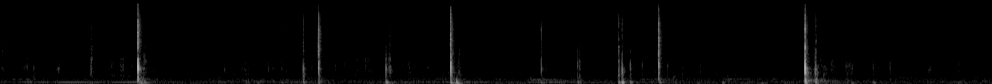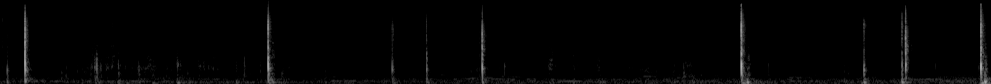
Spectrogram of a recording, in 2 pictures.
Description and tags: Open and close a push button.
4maudio17, button, openpushbutton, pressure, uam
